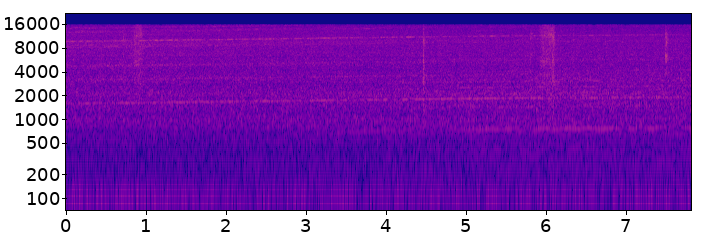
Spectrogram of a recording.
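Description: A jet engine drones steadily and low.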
